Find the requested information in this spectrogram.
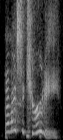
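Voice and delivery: high childish mock voice; imitating toddler. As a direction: squeak it like a little kid.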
